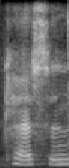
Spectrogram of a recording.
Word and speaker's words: Quezon: North, Quezon City.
